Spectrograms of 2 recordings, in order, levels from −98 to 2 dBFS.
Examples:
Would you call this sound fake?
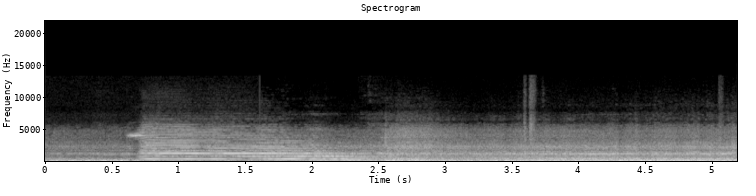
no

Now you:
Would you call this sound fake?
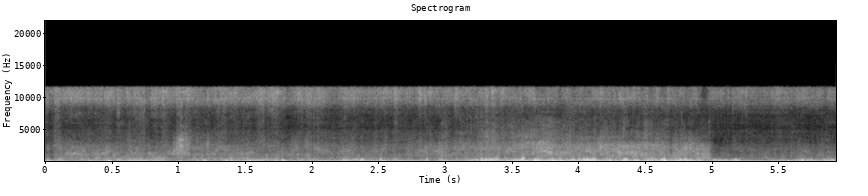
yes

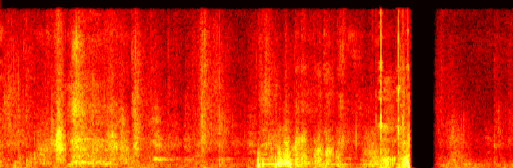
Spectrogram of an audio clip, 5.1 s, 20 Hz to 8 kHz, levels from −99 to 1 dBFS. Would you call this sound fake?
no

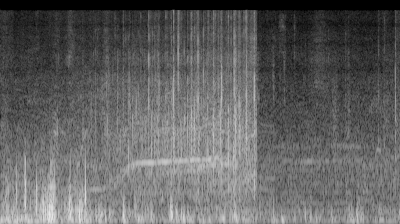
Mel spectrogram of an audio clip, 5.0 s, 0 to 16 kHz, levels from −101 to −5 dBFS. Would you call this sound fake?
no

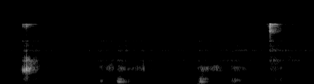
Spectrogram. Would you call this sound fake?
yes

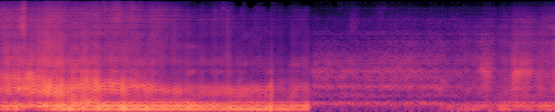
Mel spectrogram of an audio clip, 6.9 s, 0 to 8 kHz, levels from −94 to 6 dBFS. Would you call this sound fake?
yes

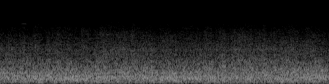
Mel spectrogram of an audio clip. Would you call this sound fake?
no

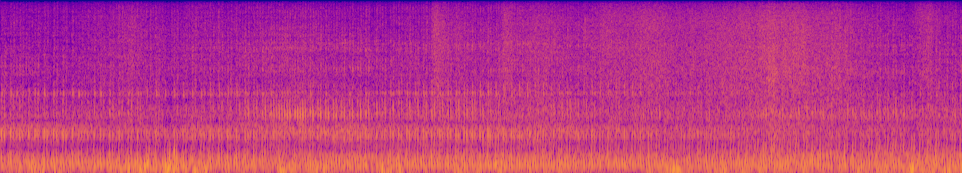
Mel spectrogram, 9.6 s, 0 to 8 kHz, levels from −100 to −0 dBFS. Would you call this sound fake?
no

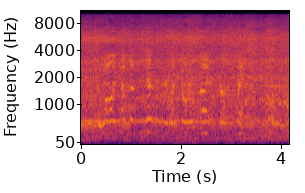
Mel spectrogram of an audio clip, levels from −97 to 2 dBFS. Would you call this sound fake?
yes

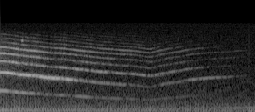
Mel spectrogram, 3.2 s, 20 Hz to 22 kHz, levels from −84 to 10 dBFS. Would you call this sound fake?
no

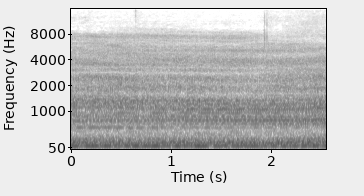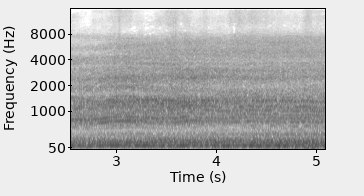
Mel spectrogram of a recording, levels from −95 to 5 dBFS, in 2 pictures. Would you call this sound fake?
yes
